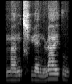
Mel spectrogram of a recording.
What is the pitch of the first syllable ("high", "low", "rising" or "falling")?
rising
